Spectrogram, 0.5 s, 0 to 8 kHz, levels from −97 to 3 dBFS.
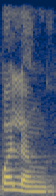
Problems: constant background noise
